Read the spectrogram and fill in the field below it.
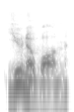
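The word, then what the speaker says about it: unaone: Instead of saying one, you say uni one.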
